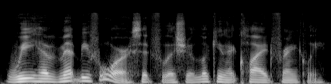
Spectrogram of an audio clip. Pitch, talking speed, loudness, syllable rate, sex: 120 Hz, 180 wpm, -18 LUFS, 5.4 syllables/s, male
